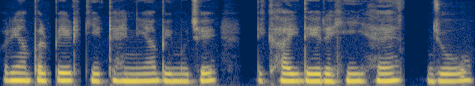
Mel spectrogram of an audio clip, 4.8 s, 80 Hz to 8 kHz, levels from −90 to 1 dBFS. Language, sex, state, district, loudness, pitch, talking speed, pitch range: Hindi, female, Himachal Pradesh, Shimla, -14 LUFS, 205 Hz, 165 wpm, 200-215 Hz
